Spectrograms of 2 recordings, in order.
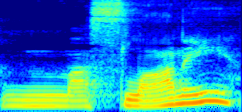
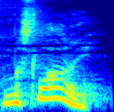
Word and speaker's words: Maslany: It's her first name is Tatiana Maslany. Yeah, Maslany. Tatiana Maslany. Yeah, that's what I'm gonna say. Anyways, Tatiana She Maslany plays She-Hulk.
